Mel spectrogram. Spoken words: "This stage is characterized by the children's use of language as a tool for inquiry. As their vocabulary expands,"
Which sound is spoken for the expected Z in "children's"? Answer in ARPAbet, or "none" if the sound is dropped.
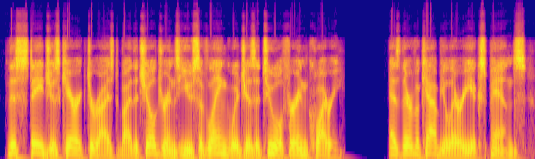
Z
